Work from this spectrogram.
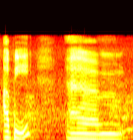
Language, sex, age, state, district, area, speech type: Sanskrit, female, 45-60, Kerala, Thiruvananthapuram, urban, spontaneous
